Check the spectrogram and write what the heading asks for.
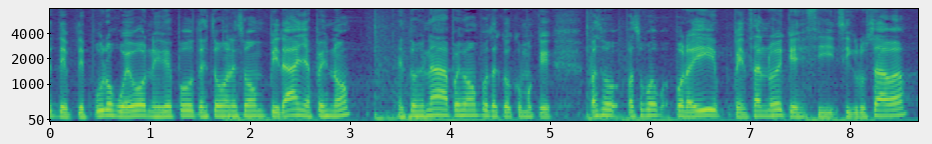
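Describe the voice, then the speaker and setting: This podcast storyteller is a man with a Lima Peruvian accent and a mid-range, slightly bright voice. He spins a long, rambling story in casual chat, packed with slang, swearing and restarts.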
